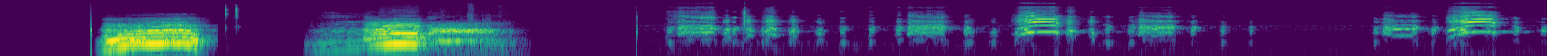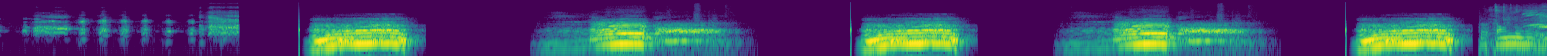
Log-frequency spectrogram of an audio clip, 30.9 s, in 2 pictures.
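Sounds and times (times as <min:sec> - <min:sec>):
hen clucking: 0:06.5 - 0:12.7, 0:13.7 - 0:17.9, 0:30.3 - 0:30.9
hen cackling: 0:06.6 - 0:12.7, 0:13.7 - 0:17.9, 0:30.3 - 0:30.9
calves mooing: 0:26.2 - 0:27.8.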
